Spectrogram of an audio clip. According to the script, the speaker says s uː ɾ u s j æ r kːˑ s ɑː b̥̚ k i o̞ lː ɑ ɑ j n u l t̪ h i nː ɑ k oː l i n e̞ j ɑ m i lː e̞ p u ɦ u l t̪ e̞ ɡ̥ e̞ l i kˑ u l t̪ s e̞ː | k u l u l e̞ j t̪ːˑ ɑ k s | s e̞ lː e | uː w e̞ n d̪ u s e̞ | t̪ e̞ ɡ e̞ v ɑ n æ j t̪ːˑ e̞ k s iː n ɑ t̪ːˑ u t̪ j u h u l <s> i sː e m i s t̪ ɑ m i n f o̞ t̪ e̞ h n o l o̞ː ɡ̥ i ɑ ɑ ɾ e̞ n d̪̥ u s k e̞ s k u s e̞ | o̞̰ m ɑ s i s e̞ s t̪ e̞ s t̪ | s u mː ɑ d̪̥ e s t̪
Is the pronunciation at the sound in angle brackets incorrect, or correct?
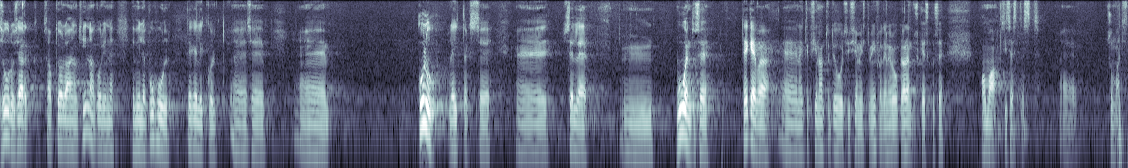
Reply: correct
